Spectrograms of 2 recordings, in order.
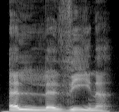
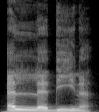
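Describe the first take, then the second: First: The middle consonant is a th sound. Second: The middle consonant is a d sound. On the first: The speaker calls it right. "only say alladhina with dhal" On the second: The speaker calls it wrong. "mispronounce it as dal"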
